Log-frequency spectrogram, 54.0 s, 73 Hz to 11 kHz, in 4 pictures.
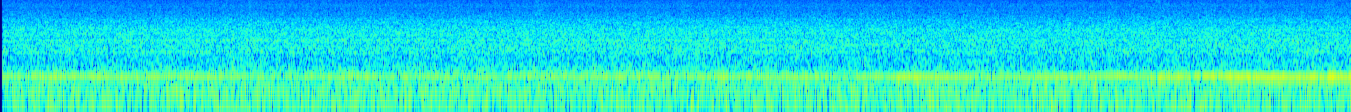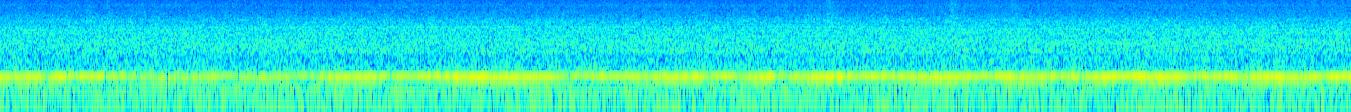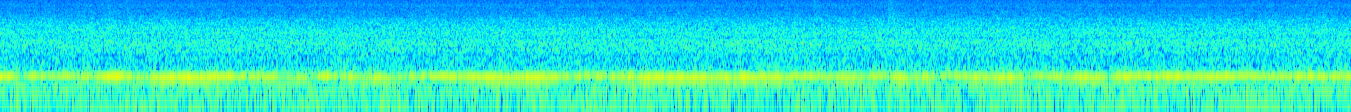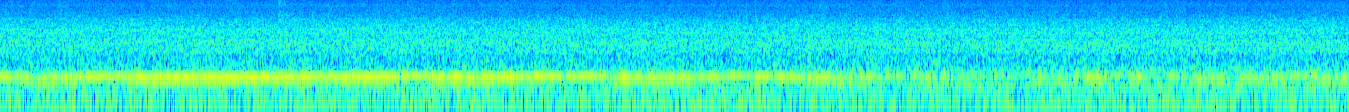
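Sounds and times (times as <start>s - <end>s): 
cinema air conditioning: 0.0s - 54.0s.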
